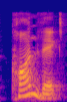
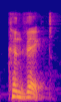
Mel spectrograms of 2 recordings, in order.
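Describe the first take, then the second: First: CONvict, high full CON; careful demo of CONvict; stress on first syllable. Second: ConVICT, weak first syllable; careful demo of conVICT; stress on second syllable. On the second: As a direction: hit the VICT in "convict". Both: Shown as a demonstration. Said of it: "stress is the verbal emphasis used".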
